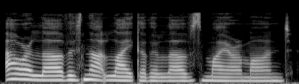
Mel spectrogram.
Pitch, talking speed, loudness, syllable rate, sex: 185 Hz, 180 wpm, -15 LUFS, 4.2 syllables/s, female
